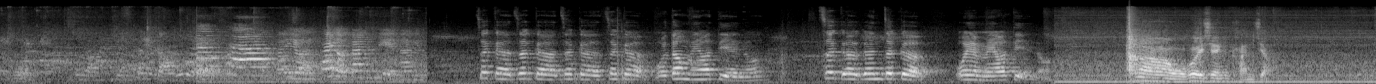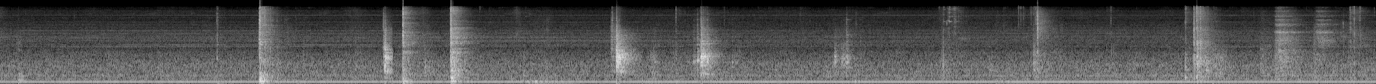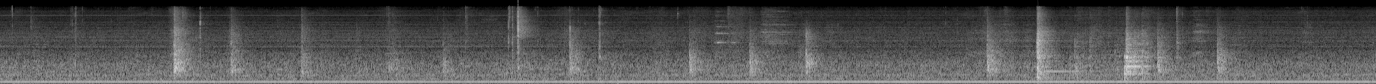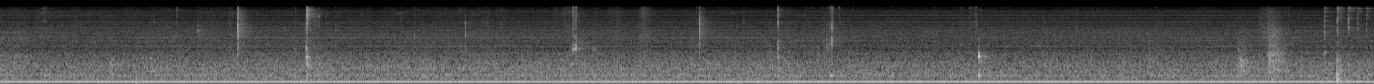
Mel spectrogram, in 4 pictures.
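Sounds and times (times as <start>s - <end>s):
steady low hum: 10.5s - 55.0s
cleaver chopping on wooden block: 17.6s - 18.6s.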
